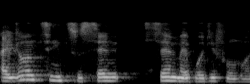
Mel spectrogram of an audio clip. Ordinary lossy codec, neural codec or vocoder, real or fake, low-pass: none; codec, 16 kHz, 2 kbps, FunCodec, trained on Chinese and English, 25 frames a second; fake; 7.2 kHz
